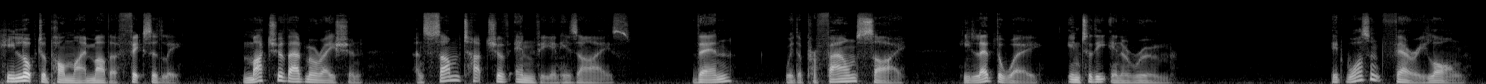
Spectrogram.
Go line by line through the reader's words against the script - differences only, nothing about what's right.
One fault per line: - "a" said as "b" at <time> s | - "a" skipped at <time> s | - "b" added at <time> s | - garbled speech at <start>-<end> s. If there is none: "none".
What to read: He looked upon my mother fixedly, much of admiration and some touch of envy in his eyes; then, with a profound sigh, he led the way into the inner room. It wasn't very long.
none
